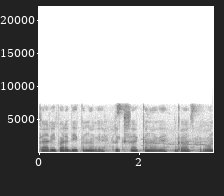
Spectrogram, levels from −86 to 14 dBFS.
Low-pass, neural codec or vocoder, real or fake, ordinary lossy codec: 7.2 kHz; none; real; none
